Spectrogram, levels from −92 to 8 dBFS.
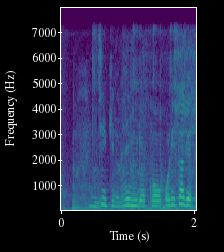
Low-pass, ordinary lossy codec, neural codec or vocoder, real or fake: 7.2 kHz; none; codec, 16 kHz, 8 kbps, FunCodec, trained on LibriTTS, 25 frames a second; fake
